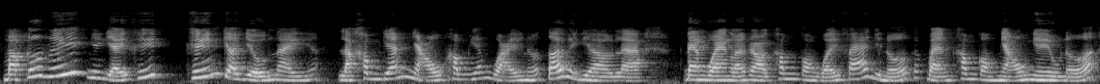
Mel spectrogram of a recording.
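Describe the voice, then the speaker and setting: A woman's voice: medium pitch, lively intonation, normal speed. A woman with a Southern Vietnamese accent telling a ghost story in a casual, chatty way, often speaking straight to her listeners. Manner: chatty, keeps addressing listeners directly.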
